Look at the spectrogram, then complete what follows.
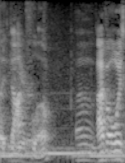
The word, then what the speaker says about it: .flow: this is kind of weird but it's actually pronounced period flow I'm going to call it dot flow I've always called it dot flow but apparently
